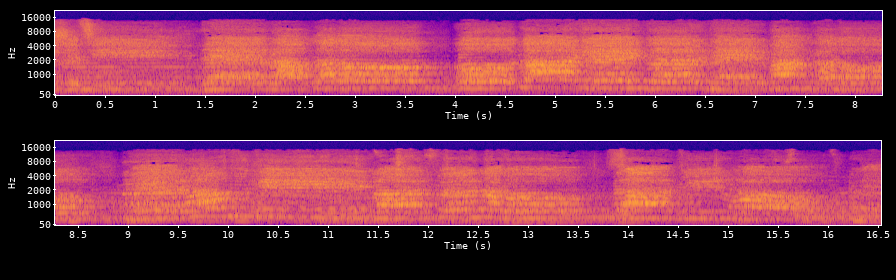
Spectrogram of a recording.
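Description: A choir of schoolchildren singing a slow song in unison.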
